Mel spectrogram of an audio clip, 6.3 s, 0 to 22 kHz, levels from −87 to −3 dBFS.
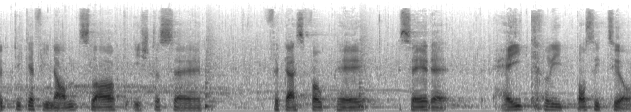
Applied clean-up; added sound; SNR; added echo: none; Snare drum + Applause; 17 dB; none.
